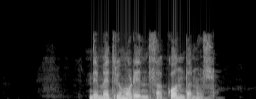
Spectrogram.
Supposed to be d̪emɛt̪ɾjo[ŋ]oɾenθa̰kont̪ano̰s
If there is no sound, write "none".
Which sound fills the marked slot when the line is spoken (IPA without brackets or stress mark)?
m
